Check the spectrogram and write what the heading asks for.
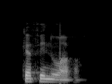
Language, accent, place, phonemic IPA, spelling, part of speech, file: French, France, Lyon, /ka.fe nwaʁ/, café noir, noun, LL-Q150 (fra)-café noir.wav
- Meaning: 1. black coffee 2. afterparty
